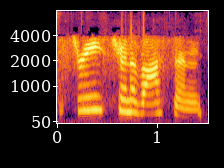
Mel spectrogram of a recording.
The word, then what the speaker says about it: Sri Srinivasan: Yeah, Sri Srinivasan.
